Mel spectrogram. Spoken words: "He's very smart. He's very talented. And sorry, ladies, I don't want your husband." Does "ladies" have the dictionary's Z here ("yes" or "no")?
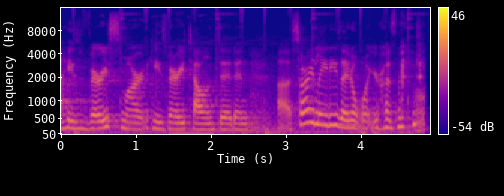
yes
